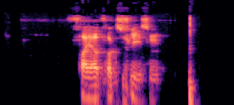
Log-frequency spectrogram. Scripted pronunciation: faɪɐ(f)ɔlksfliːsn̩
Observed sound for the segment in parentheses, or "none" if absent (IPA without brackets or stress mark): f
